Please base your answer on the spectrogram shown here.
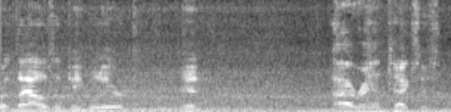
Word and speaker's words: Iraan: thousand people here in Iran Texas it's i a a n it's pronounced iraan for Ira and and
